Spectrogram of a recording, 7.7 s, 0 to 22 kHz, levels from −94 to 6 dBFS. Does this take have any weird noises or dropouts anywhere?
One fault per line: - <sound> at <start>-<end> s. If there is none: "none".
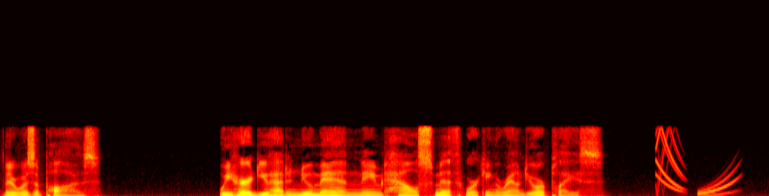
- chirp at 6.6-7.4 s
